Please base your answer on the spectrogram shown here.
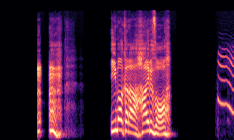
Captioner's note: cough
